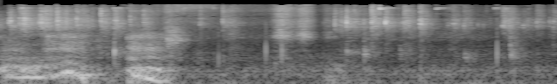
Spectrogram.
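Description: Shiba Inu dog vocalizing: two short, low whining calls with wavering pitch in the first two seconds, followed by light scattered clicks of claws on the wooden floor.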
